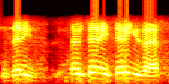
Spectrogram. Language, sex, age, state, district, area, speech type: Tamil, male, 30-45, Tamil Nadu, Sivaganga, rural, conversation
